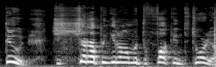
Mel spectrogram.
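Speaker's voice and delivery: high, fast mock scolding; comic high-pitched nagging; impatient heckler. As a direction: heckle yourself in a high, exasperated voice.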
